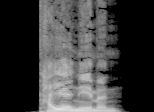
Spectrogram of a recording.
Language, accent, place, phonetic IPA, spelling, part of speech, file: German, Germany, Berlin, [ˈtaɪ̯lˌnɛːmən], teilnähmen, verb, De-teilnähmen.ogg
- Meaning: first/third-person plural dependent subjunctive II of teilnehmen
